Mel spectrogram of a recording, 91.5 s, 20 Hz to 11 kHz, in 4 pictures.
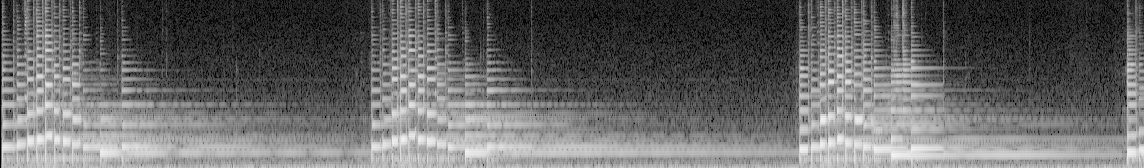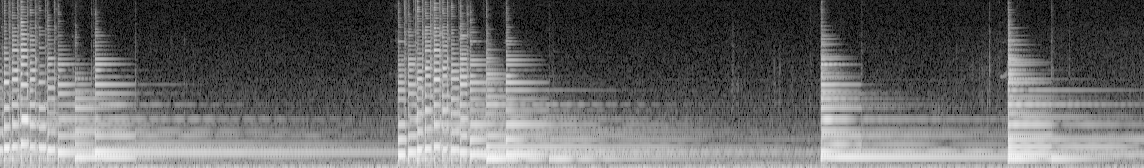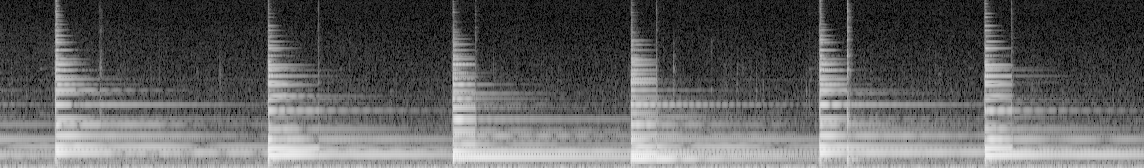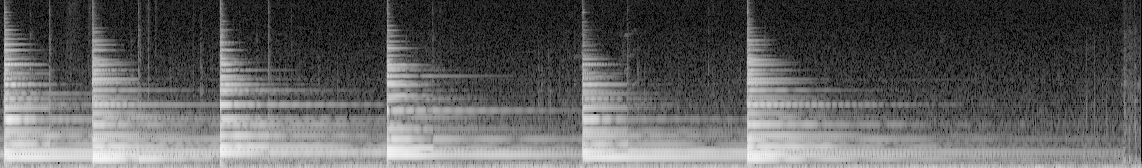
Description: The guitar has amazing sympathetic resonance and sustain, as well as good power and projection, beautiful bass responce, a very even response across the registers. These MP3 files have no compression, EQ or reverb -- just straight signal, tracked through a Wunder CM7GT multi-pattern tube mic, into a Presonus ADL 600 preamp into a Rosetta 200 A/D converter.
2 | Resonance Test (Stopped scales / chords showing sympathetic resonance)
